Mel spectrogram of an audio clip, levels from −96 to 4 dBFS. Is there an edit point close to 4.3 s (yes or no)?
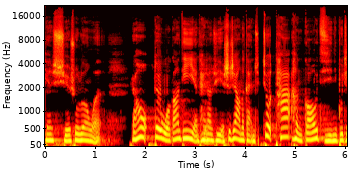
yes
